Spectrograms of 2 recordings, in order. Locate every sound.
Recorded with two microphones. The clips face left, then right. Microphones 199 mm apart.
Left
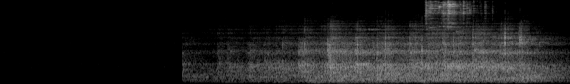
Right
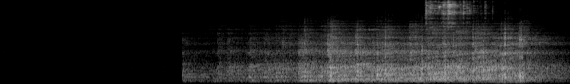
1.8 s running footsteps: 25° right (ahead or behind), 6.5 m; by 5.2 s 55° right (ahead or behind), 4.5 m
4.2 s keys jangling: 10° left (ahead or behind), 1.8 m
